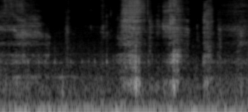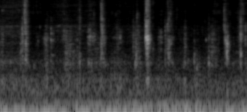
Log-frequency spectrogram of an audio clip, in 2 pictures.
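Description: A person slurping stew broth off a spoon, then chewing a mouthful with many small wet clicks and crunches. A steady low hum runs underneath.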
